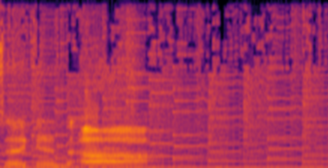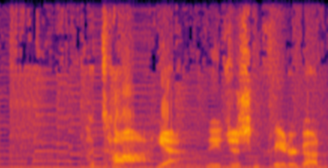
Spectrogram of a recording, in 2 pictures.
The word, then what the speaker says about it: Ptah: to the Egyptian creator god how do I pronounce that again? Ptah, yeah, the Egyptian creator god Ptah, who is known as the ruler of the sky and was symbolized by a bull.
